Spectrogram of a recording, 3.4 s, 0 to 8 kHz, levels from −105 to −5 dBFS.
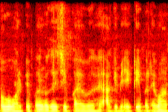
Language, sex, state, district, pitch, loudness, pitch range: Hindi, male, Maharashtra, Gondia, 100 Hz, -20 LUFS, 100-105 Hz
